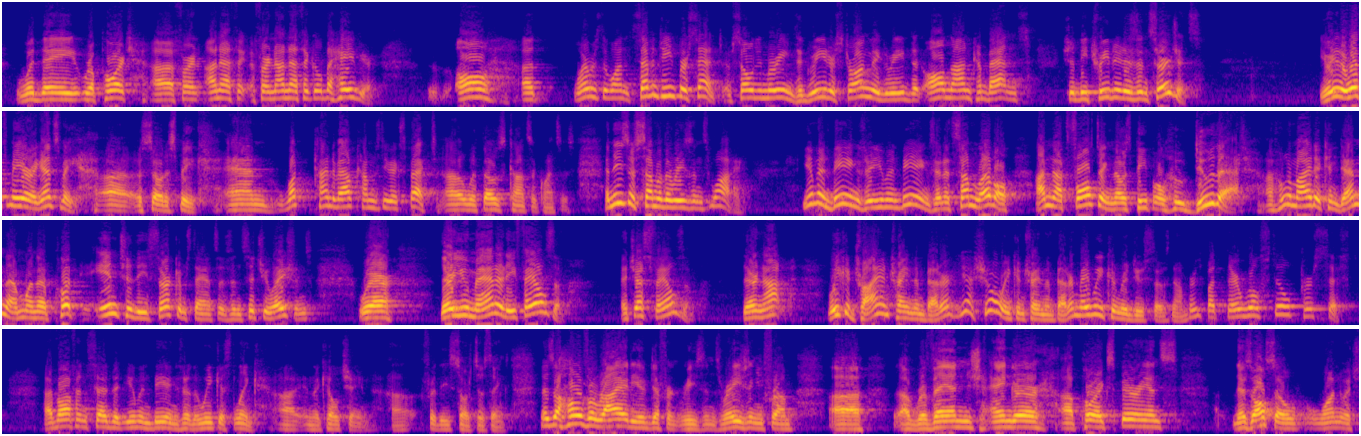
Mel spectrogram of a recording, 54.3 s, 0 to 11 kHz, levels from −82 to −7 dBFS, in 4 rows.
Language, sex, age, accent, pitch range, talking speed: English, male, 60-79, American, 125-200 Hz, 190 wpm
